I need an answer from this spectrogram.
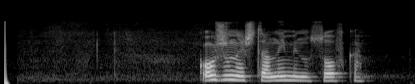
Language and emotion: Russian, neutral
